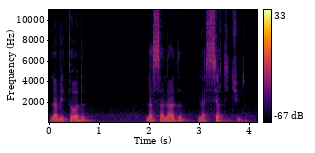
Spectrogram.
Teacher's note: we don't pronounce the TH in French, it's going to be a T sound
